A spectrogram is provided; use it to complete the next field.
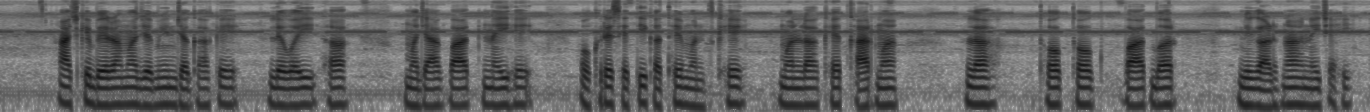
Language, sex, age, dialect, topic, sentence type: Chhattisgarhi, male, 18-24, Central, agriculture, statement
